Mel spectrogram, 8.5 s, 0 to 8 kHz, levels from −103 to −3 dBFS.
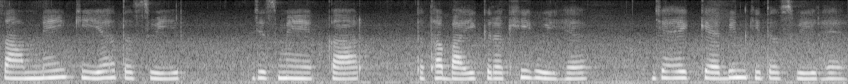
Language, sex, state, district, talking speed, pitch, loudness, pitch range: Hindi, female, Chhattisgarh, Raipur, 125 wpm, 215 Hz, -16 LUFS, 205-225 Hz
